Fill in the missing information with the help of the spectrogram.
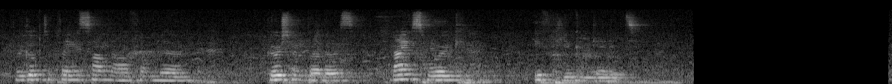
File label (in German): Ansage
